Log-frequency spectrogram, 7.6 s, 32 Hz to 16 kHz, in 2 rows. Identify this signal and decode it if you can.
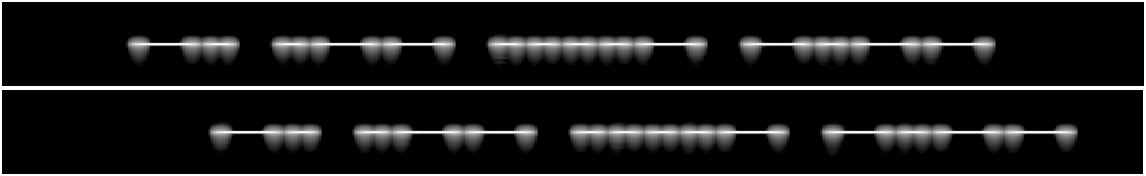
Morse code, heard as a keyed tone, about 21 wpm, 700 Hz. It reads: NW4Y NW4Y
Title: USA Call Signs - 4 Characters - Repeated 2x - 20wpm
